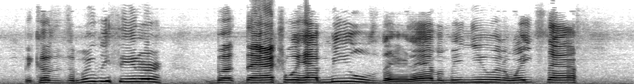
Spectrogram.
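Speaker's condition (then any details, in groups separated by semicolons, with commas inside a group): Cerebral palsy; wheelchair user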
